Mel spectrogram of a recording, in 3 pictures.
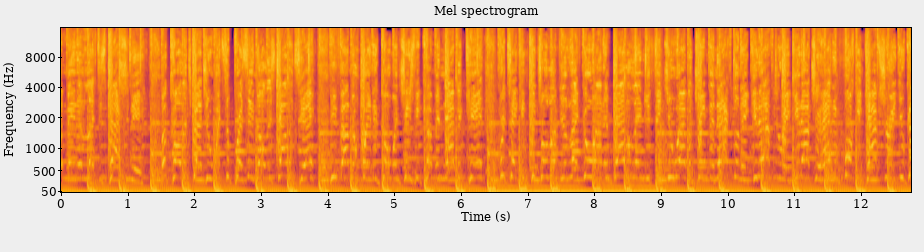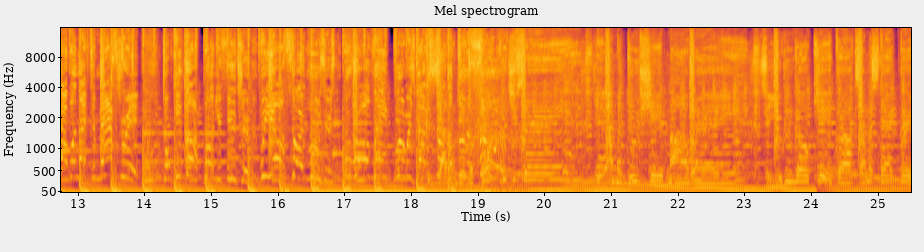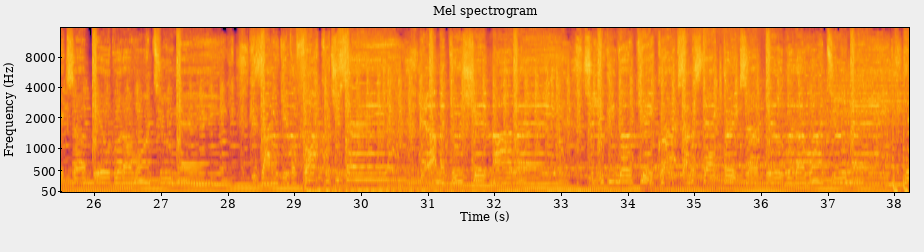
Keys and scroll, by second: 3.3 ctrl+t, 7.5 Return, 11.1 ctrl+z, 11.9 ctrl+z, 13.0 ctrl+z, 14.8 ctrl+alt+z, 26.3-27.5 typing, 30.4 ctrl+t, 32.8 Return.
